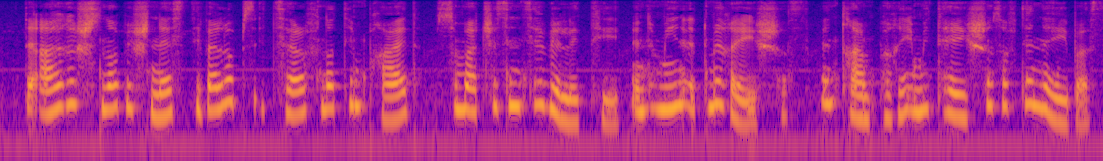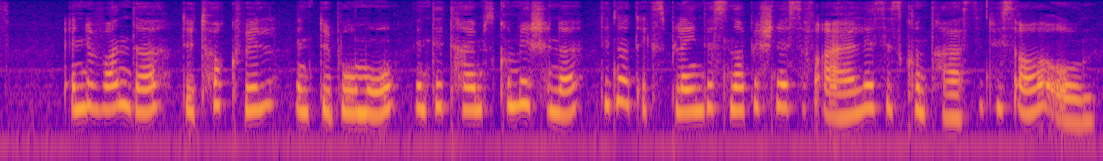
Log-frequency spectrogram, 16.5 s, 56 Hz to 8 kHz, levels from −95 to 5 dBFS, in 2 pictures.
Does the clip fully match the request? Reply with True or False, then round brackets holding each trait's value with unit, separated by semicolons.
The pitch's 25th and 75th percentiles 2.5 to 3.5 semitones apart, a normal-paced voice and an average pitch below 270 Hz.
False (3.2 semitones; 165 wpm; 275 Hz)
